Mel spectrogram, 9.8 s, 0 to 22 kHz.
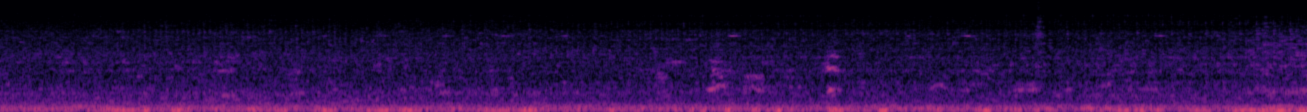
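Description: A 1947 Case tractor rolls past in a pioneer farm show parade, its engine a low steady rumble close by beneath an announcer's voice and outdoor crowd noise.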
